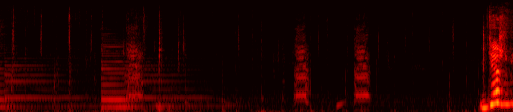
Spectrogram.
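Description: A goose honking in Untitled Goose Game, short bursts of honks near the middle and a louder squawk at the end, between stretches of quiet with scattered game sounds and some talk.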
